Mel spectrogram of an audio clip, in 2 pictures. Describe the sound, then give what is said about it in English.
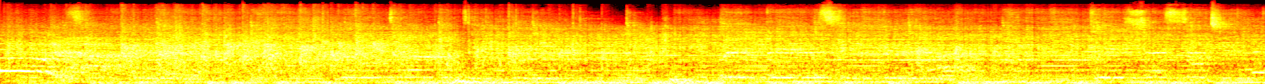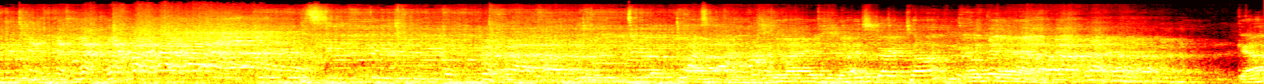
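A loud crowd at a comedy show cheers, whoops and applauds continuously for nearly twenty seconds as a comedian is brought on stage, a dense wall of clapping and shouting that fades slightly at the very end. “Give it up, Isaac Hirsch. Clap it.”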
